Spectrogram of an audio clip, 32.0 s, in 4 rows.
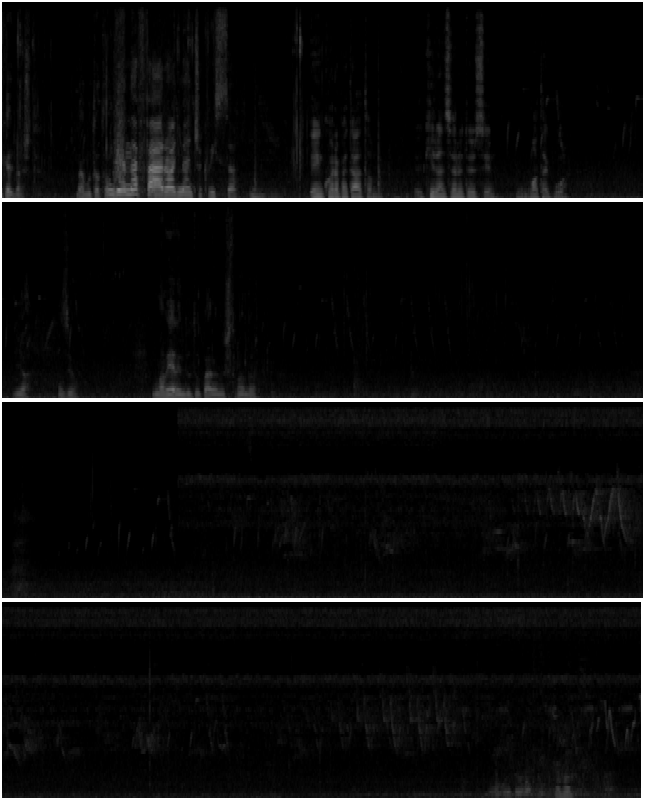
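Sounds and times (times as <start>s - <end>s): small birds chirping and twittering: 0.0s - 32.0s
steady high hiss: 18.2s - 32.0s.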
